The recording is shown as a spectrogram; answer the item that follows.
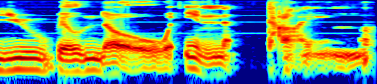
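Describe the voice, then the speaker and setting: A man's put-on character voice over music in the background. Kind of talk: formal ceremonial proclamation. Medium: actual play. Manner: haughty, commanding, bored.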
